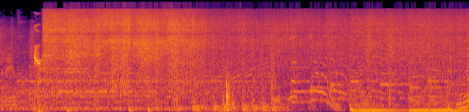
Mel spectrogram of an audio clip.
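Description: Thai curry paste sizzles and crackles in a hot pan with a steady frying hiss, with scraping and stirring sounds and a voice talking over it.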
